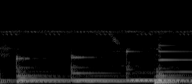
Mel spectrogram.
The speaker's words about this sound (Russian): сверчки. Я даже не знаю, как эти насекомые называют цикады.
